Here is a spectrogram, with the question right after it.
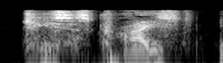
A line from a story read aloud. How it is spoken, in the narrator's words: he muttered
